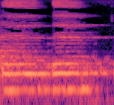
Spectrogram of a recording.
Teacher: Takqlil ini antara fathah dengan imalah. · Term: taklil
